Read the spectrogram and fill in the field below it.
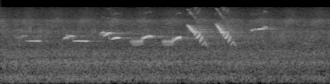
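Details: Free-living black Double-collared seedeater singing a mexida-style song, recorded on the way home after a Sunday outing: a quick run of high thin whistles and sharp downslurred notes, about ten in two seconds, over faint background hiss.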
